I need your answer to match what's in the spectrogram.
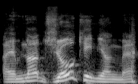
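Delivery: loud, high-pitched reprimand; stern scolding. Acted. Innkeeper holding a young man by the ear, loud scolding.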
